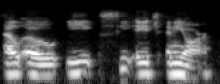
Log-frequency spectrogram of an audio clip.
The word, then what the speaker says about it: Loechner: So Tyler Lochner, I don't know if that's how you say his name. Excuse me if I'm missaying. It's Loechner. He pulled out some stats from 2017.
